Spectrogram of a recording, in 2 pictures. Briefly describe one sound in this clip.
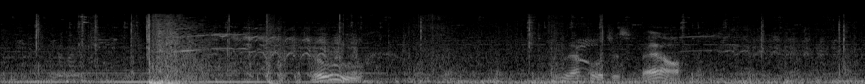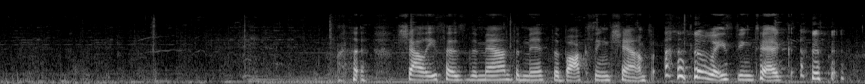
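Horse hooves clop steadily on the ground.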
